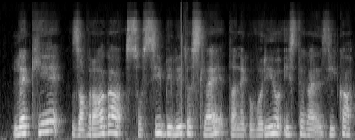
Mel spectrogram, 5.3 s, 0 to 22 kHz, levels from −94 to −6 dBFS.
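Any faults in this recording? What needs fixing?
Throughout the clip the speech sounds hoarse, muffled and grainy, with a rough, noisy texture where smooth tones should be. The damage is plainly audible even though the spectrum still reaches about 20.1 kHz. This is likely Opus compression at a low rate, around 16 kbps. At that rate the encoder works in its hybrid speech mode and, short of bits, fills bands with noise instead of keeping their detail. To prevent this, encode at a higher Opus bitrate or keep an uncompressed master.

From 2.71 to 2.81 s, for roughly 90 ms, there is a short irregular burst of crackle and scratching. This is loose connector crackle. A worn or dirty contact in the signal path rapidly makes and breaks as it shifts, chopping the audio into fragments. To prevent it, clean or replace the affected cable or connector and make sure it is seated firmly and not under strain.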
